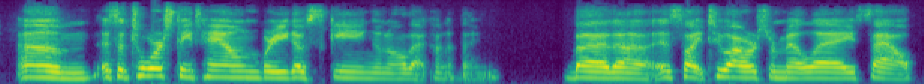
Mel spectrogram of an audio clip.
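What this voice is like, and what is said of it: Southern US accent. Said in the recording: “Southern accent”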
